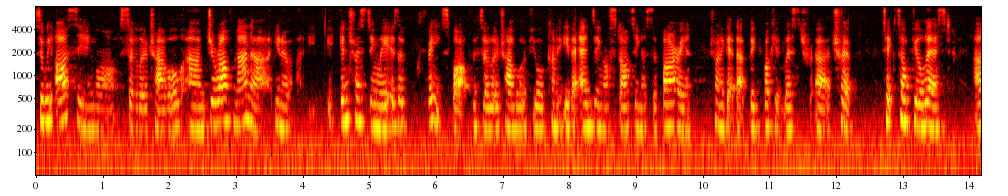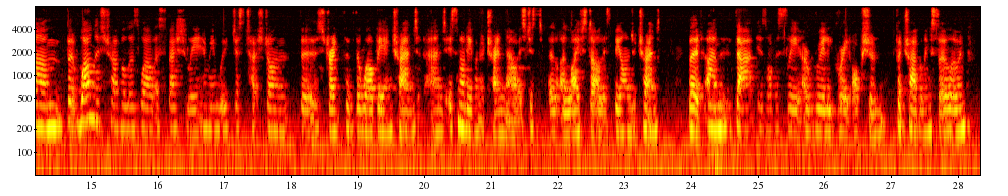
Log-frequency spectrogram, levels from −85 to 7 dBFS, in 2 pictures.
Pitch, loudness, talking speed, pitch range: 200 Hz, -24 LUFS, 195 wpm, 185-215 Hz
